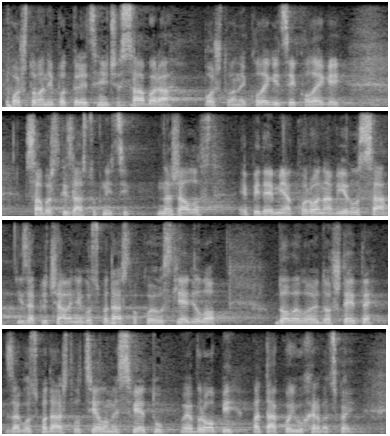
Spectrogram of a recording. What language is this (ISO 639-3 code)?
hrv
